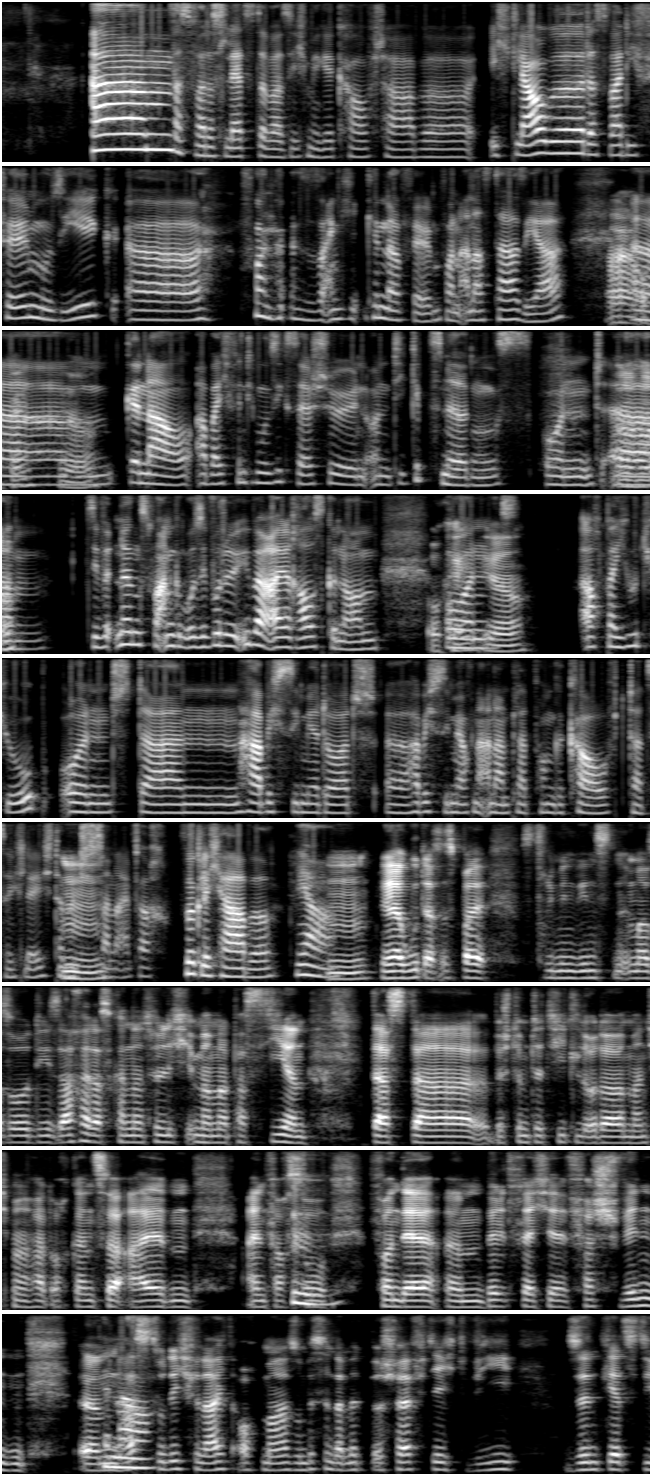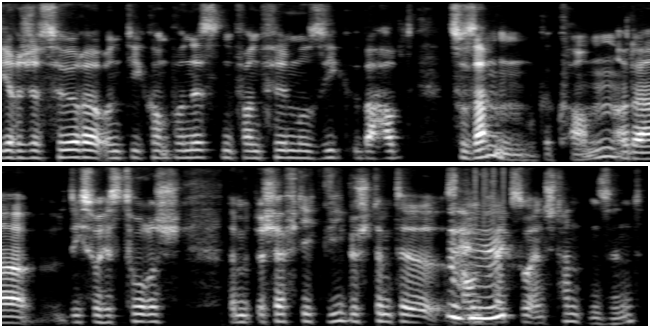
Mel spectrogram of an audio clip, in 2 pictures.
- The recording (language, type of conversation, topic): German, podcast, Wie wichtig ist Musik für einen Film, deiner Meinung nach?
- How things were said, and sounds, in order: other background noise; distorted speech; drawn out: "habe"; laughing while speaking: "von"; drawn out: "Ähm"; "nirgendwo" said as "nirgendswo"; drawn out: "dann"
